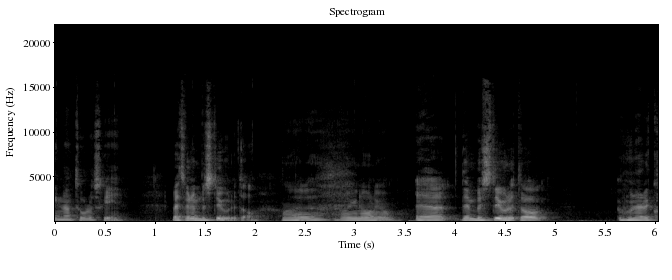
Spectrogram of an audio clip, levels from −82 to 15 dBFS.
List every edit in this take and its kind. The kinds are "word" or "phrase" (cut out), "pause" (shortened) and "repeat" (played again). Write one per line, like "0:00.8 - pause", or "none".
none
